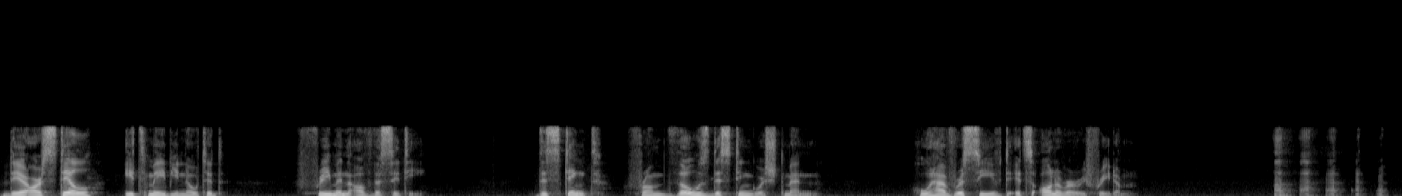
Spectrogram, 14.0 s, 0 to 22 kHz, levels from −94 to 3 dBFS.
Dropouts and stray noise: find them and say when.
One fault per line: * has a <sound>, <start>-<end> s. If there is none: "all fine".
* has a laugh, 12.7-13.9 s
